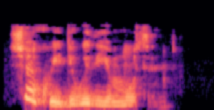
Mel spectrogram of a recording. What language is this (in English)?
Kabyle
